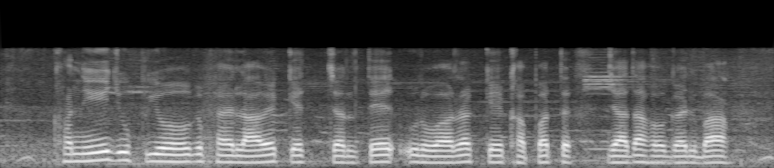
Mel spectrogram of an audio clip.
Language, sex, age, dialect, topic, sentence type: Bhojpuri, male, <18, Southern / Standard, agriculture, statement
